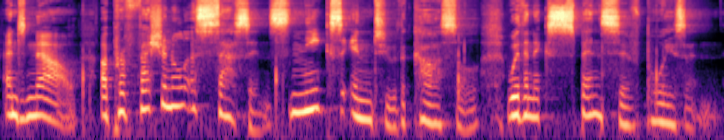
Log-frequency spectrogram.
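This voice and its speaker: A woman voicing a commanding villainous female dragon in a dramatic audio roleplay, speaking deliberately with weighty pauses. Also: lowish voice, big pitch swings, heavily acted. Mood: accusing, intense. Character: villainous commanding female dragon, intense yet softening to compassion.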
